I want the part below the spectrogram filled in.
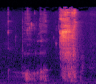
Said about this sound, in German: Ähm, ich würde sagen, wir stoßen jetzt einmal an auf die zweite Folge mit natürlich, was haben wir hier drin? Apfelsaft. Falsch. Prost.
